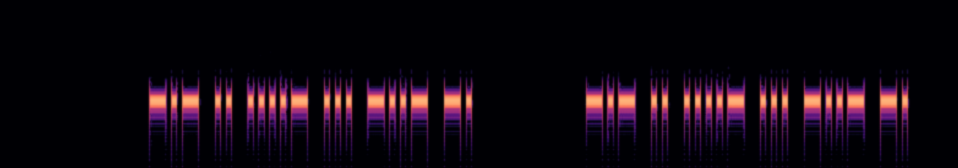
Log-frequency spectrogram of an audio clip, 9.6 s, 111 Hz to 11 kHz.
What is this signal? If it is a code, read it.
Morse code, heard as a keyed tone, about 21 wpm, 700 Hz. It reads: KI4SXN KI4SXN
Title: USA Call Signs - 6 Characters - Repeated 3x - 22wpm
